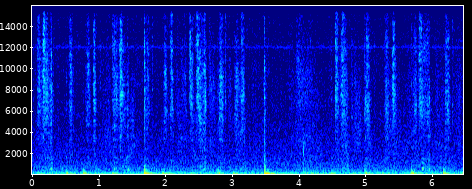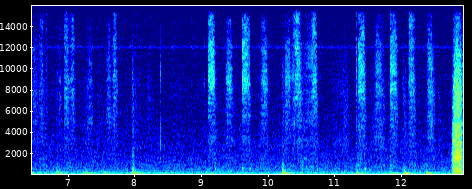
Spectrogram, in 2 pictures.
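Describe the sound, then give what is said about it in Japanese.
Pen or pencil scratching across paper as letters are written by hand, with short strokes and taps in an irregular rhythm, fairly quiet, with no talking. “それ何ちゃんと文字書くのはいはいきます”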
